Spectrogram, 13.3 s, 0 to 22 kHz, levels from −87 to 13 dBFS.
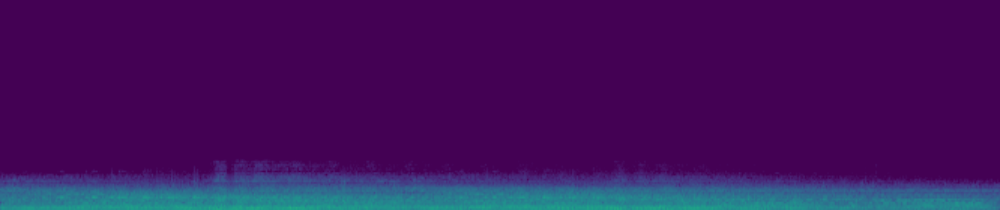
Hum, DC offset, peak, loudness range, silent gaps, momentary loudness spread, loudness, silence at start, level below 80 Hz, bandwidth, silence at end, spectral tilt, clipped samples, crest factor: none; 0.2%; -18 dBFS; 5 LU; none; 8 LU; -33 LUFS; 0 s; -50 dBFS; 5 kHz; 0 s; -10.5 dB/octave; under 0.1%; 16 dB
